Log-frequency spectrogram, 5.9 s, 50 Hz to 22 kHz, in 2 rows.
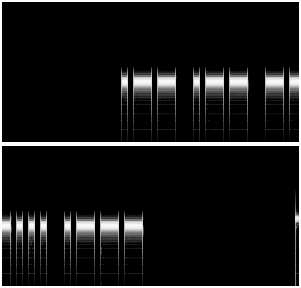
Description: Morse code, heard as a keyed tone, about 20 wpm, 700 Hz. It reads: WW7J
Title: USA Call Signs - 4 Characters - 2x Character Spacing - 20wpm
